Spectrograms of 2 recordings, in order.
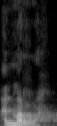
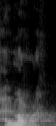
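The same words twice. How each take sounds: No difference in how they are said.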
